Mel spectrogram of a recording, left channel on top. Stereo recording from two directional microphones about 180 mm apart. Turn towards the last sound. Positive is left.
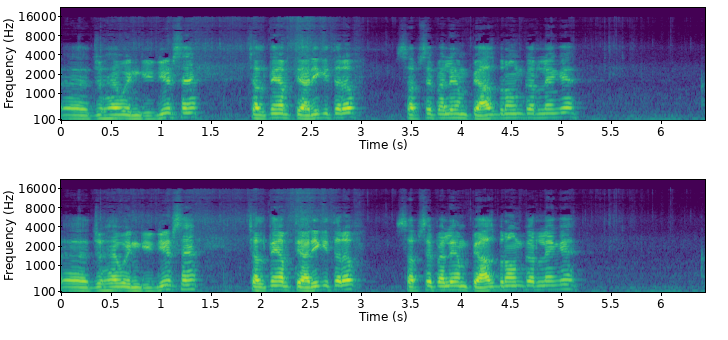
turn(degrees=-40)  # may be behind; listen again after turning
